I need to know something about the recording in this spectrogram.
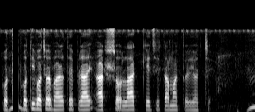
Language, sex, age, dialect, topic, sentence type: Bengali, male, 31-35, Western, agriculture, statement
